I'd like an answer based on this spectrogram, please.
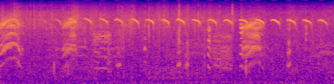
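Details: Meerkat babies on their first trip out of the burrow, calling loudly with rapid, evenly spaced high peeps that rise and fall like little arcs. Some louder, rougher squeaks are mixed in, over a low background hum.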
